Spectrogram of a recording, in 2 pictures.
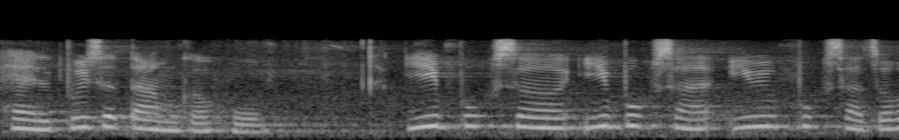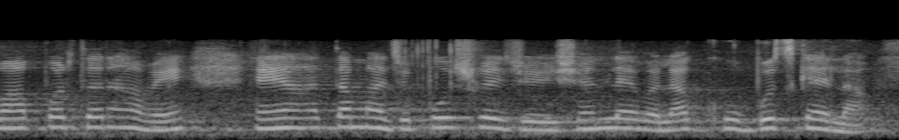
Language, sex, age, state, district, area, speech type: Goan Konkani, female, 18-30, Goa, Quepem, rural, spontaneous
